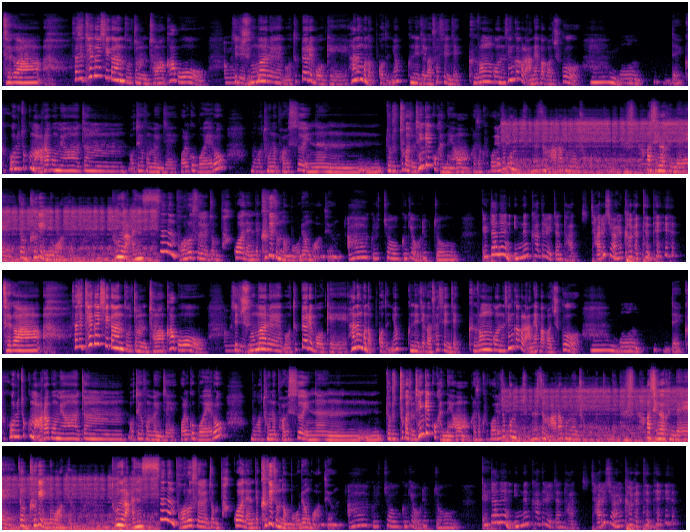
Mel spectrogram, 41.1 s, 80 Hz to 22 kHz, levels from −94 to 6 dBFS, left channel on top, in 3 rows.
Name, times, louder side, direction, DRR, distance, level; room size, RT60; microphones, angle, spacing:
voice 1, 0.0-11.8 12.4-12.8 13.2-25.4 25.8-29.4 29.6-34.0 37.0-37.1, right 3 dB, 40° right, 0.4 m, -30 dB
voice 2, 4.4-5.2 8.4-8.5 11.7-12.4 23.5-24.0 26.7-26.9 28.3-28.5 33.3-33.4 33.8-40.9, left 3 dB, 35° left, 0.3 m, -36 dB
sound 1, 23.7-30.5, equal, 55° left, 1.2 m, -35 dB
2.2 x 2.1 x 2.7 m
head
